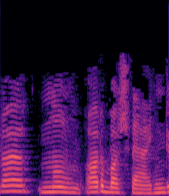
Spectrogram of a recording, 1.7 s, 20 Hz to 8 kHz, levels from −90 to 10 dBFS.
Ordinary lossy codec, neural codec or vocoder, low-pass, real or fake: MP3, 24 kbps; autoencoder, 22.05 kHz, a latent of 192 numbers a frame, VITS, trained on one speaker; 7.2 kHz; fake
